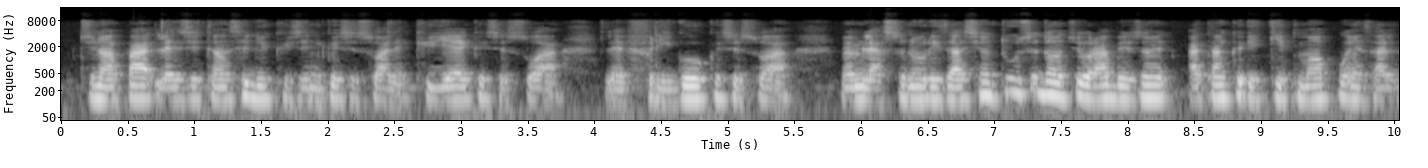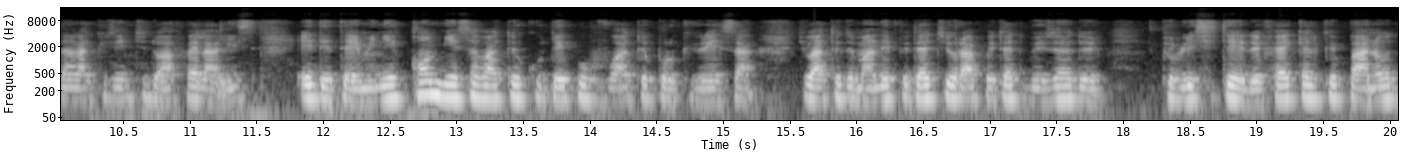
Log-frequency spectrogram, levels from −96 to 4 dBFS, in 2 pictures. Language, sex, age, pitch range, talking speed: French, male, 20-39, 120-140 Hz, 205 wpm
